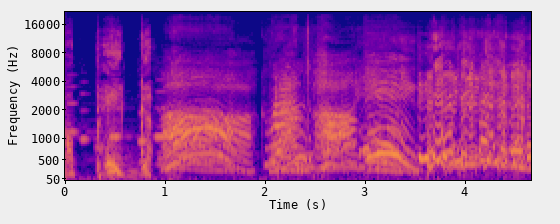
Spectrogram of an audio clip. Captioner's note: giggling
